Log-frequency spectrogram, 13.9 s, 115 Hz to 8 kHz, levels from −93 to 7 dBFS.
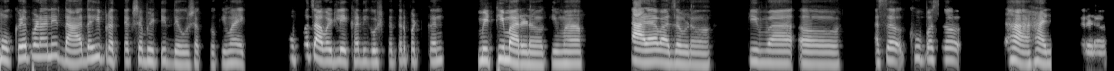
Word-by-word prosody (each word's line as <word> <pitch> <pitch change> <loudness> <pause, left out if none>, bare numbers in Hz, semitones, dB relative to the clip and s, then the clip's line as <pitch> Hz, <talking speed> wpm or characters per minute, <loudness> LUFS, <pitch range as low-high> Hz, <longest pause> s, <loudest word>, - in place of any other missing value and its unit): मोकळेपणाने 260 +5 +2
दादही 215 +2 +1
प्रत्यक्ष 210 -1 -4
भेटीत 210 -1 -3
देऊ 175 -2 -2
शकतो. 170 -1 -9
किंवा 190 +1 -3
एक 185 -2 -5 0.5
खूपच 265 +3 -4
आवडली 215 -2 +4
एखादी 205 0 -3
गोष्ट 195 0 -5
तर 215 - -6
पटकन, 210 0 -6 0.5
मिठी 220 +2 +4
मारणं 180 -5 +5
किंवा 185 0 0 0.7
टाळ्या 205 -2 +8
वाजवणं 180 -3 0 0.5
किंवा 195 -2 -1 0.2
अ, 185 - -1 0.9
असं 210 +3 -1
खूप 250 -3 -7
असं 230 -1 -3 0.7
हां, 215 -6 +5
हँडल 195 -3 +2 0.4
करणं. 175 -1 -5
205 Hz, 115 wpm, -23 LUFS, 185-225 Hz, 0.9 s, टाळ्या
